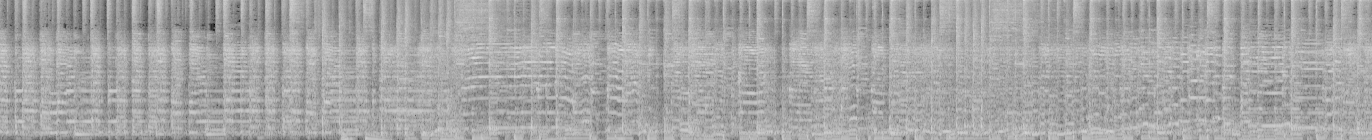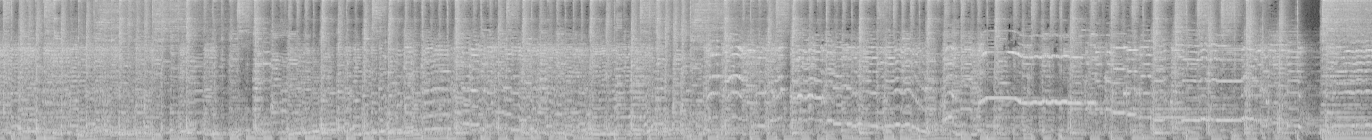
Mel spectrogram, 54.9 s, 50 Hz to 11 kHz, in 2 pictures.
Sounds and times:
Electric guitar: 0:00.0 - 0:54.8.

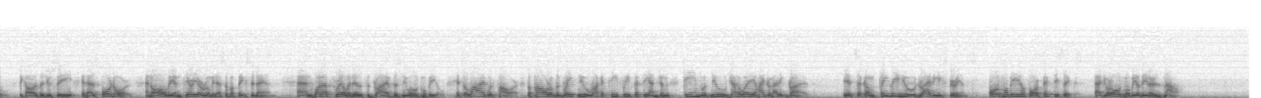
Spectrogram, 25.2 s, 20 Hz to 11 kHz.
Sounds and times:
Speech: 0:00.0 - 0:16.2, 0:16.8 - 0:23.7.

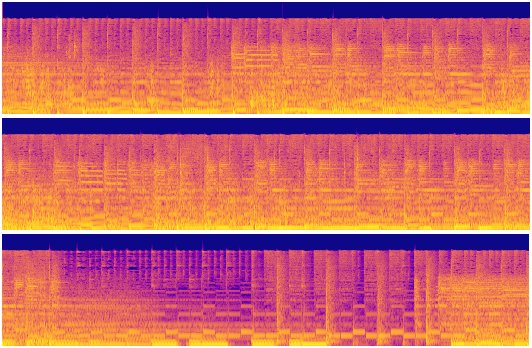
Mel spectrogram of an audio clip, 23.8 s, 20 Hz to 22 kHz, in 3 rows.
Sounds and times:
Music: 0:00.0 - 0:23.7.

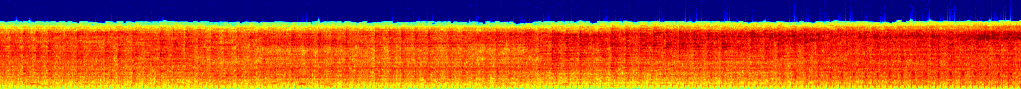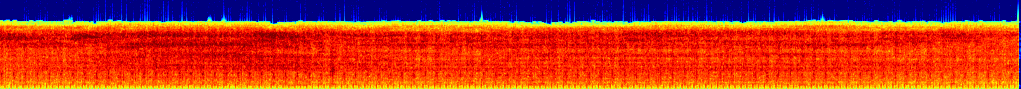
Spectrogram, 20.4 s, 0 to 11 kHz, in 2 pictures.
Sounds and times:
Engine: 0:00.0 - 0:20.4
Speech: 0:00.1 - 0:03.6, 0:04.9 - 0:07.1, 0:08.0 - 0:11.3, 0:12.9 - 0:16.7, 0:17.7 - 0:20.2.

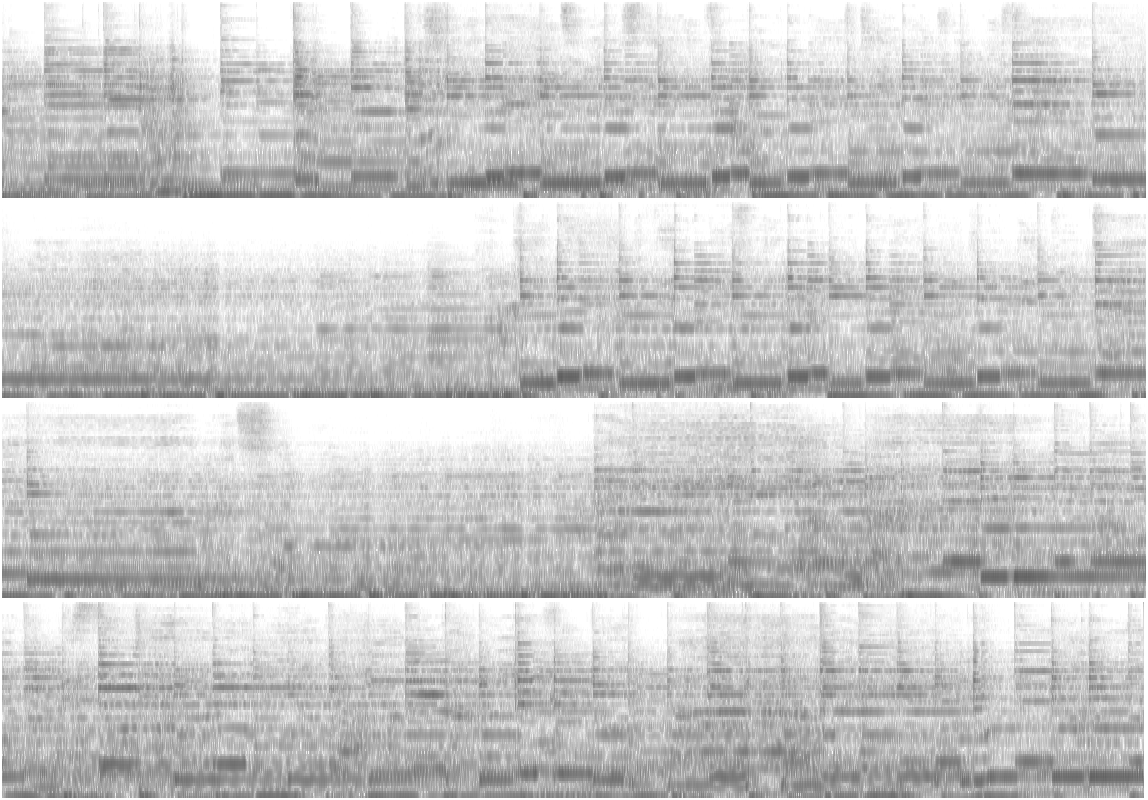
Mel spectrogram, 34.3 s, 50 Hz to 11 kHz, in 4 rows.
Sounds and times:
Acoustic guitar: 0:00.0 - 0:34.3
Strum: 0:00.0 - 0:34.3.

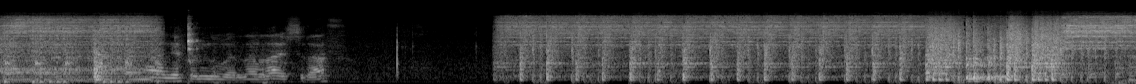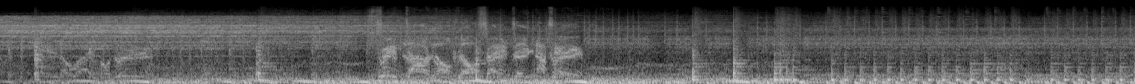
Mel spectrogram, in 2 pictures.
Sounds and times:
Drum kit: 0:00.0 - 0:01.7, 0:05.0 - 0:22.7
Speech: 0:01.5 - 0:03.5, 0:11.7 - 0:13.1, 0:15.0 - 0:17.2
Heavy metal: 0:11.0 - 0:22.7.

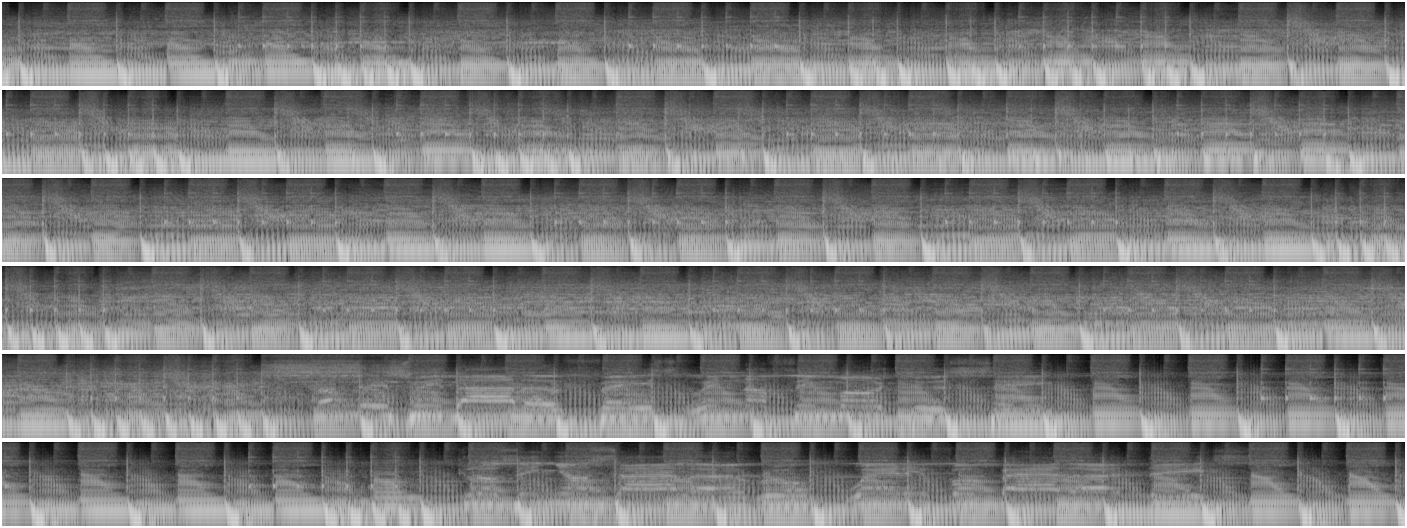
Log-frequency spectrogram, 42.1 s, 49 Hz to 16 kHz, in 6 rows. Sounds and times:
Music: 0:00.0 - 0:42.0.

